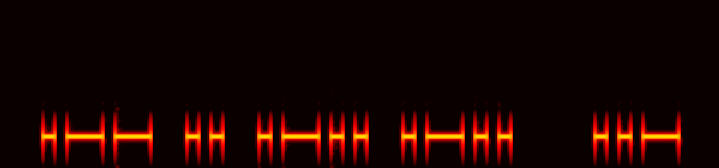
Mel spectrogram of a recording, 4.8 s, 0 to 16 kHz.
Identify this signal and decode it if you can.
Morse code, heard as a keyed tone, about 15 wpm, 700 Hz. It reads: WILL U
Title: Sentences from Top 100 Words and Abbreviations 15wpm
